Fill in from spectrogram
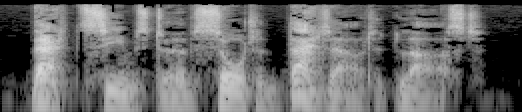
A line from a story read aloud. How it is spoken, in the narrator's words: murmured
